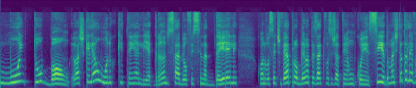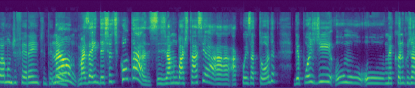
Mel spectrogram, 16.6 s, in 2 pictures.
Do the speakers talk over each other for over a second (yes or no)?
no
